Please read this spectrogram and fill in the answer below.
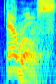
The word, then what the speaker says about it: eros: So the first one we have is eros, E-R-O-S, E-R-O-S, pronounced eros, right?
